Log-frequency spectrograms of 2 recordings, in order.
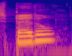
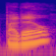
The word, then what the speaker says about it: padel: De Engelse versie is Padel. De Spaanse versie leggen de klemtoon iets meer op de A, dus die zeggen Padel.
